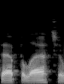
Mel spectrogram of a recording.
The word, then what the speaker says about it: Appalachia: it it sounds beautiful it just happens to be pronounced Appalachia where I'm from I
